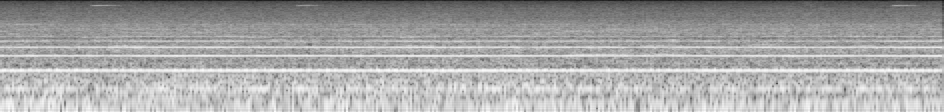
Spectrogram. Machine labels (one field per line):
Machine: fan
